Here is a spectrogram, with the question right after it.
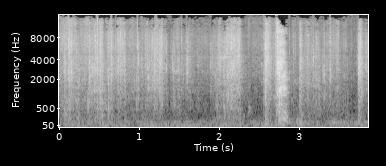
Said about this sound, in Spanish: Ay, ay, no puedo, no puedo envolver mi regalo. Es demasiado rápido y alegre. Se me va de las manos.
